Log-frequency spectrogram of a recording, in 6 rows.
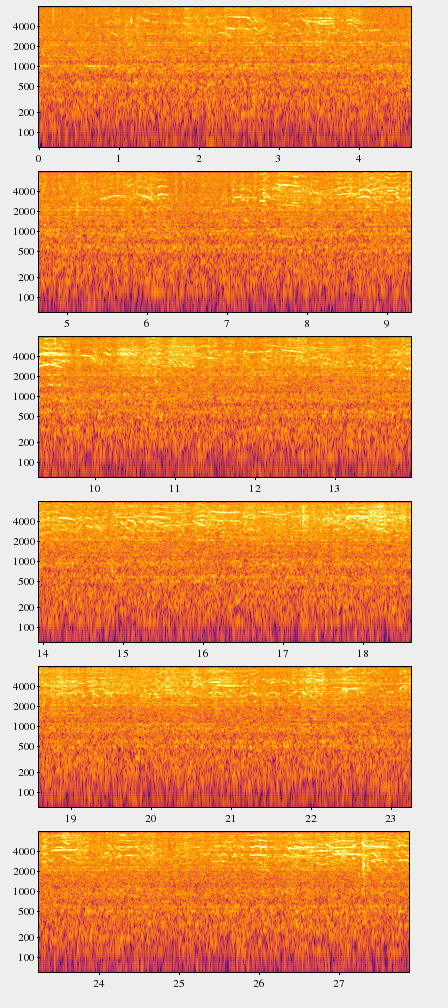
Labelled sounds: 2.3	2.7	Pacific white-sided dolphin, 3.5 to 5.7 kHz
3.2	3.7	Pacific white-sided dolphin, 4.6 to 5.3 kHz
5.4	5.8	Pacific white-sided dolphin, 3.0 to 3.5 kHz
7.6	10.1	Pacific white-sided dolphin, 2.4 to 5.4 kHz
10.8	12.6	Pacific white-sided dolphin, 4.5 to 6.0 kHz
13.8	15.8	Pacific white-sided dolphin, 2.5 to 6.5 kHz
16.1	16.5	Pacific white-sided dolphin, 3.9 to 5.9 kHz
16.8	18.1	Pacific white-sided dolphin, 4.5 to 6.5 kHz
20.7	21.2	Pacific white-sided dolphin, 3.9 to 5.3 kHz
22.3	22.7	Pacific white-sided dolphin, 3.4 to 4.6 kHz
23.3	24.5	Pacific white-sided dolphin, 3.2 to 7.3 kHz
25.8	27.7	Pacific white-sided dolphin, 3.3 to 7.2 kHz

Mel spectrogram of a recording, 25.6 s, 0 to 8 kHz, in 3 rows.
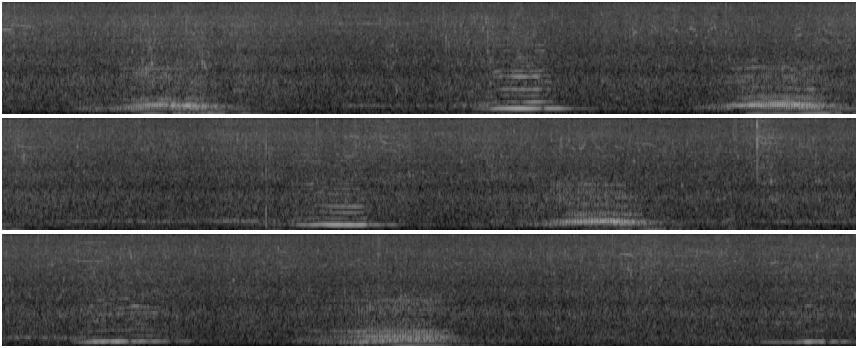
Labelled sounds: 0.1	0.3	Pacific white-sided dolphin, 3.9 to 4.2 kHz
4.9	5.4	humpback whale, 0.94 to 1.2 kHz
8.7	9.0	Pacific white-sided dolphin, 3.4 to 3.7 kHz
14.9	15.1	Pacific white-sided dolphin, 3.6 to 4.0 kHz
17.7	18.1	Pacific white-sided dolphin, 3.7 to 4.0 kHz
20.9	21.2	humpback whale, 1.2 to 1.5 kHz

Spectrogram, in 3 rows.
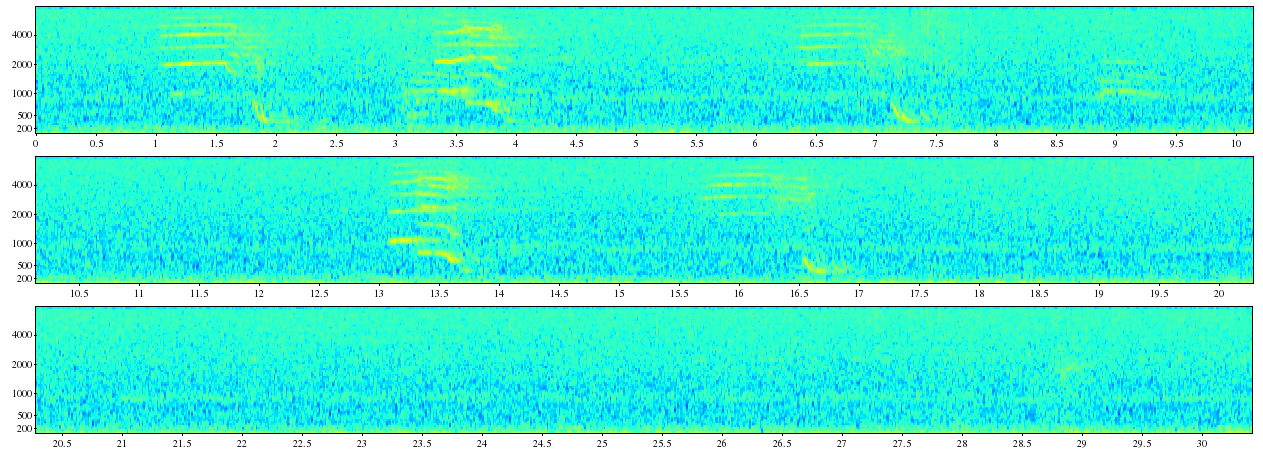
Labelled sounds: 0.9	2.2	killer whale, southern resident, J pod, call S01, 0.10 to 8.0 kHz
2.9	4.3	killer whale, southern resident, J pod, call S04 and call S01, 0.10 to 8.0 kHz
6.2	7.9	killer whale, southern resident, J pod, call S01, 0.10 to 8.0 kHz
8.8	9.6	killer whale, southern resident, 0.10 to 3.0 kHz
12.7	14.2	killer whale, southern resident, J pod, call S01, 0.24 to 8.0 kHz
15.6	17.1	killer whale, southern resident, J pod, call S01, 0.10 to 7.2 kHz

